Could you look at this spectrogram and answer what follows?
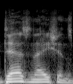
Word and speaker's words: des Nations: Say that again, Des Nations, my man. Thank you for Yes. knowing the proper pronunciation.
